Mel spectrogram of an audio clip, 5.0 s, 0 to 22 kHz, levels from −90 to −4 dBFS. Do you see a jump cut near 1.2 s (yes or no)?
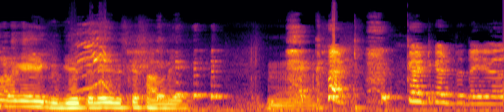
no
